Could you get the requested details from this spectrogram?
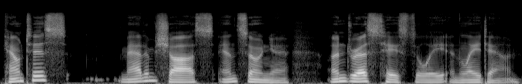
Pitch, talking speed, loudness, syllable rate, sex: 120 Hz, 125 wpm, -18 LUFS, 4.4 syllables/s, male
